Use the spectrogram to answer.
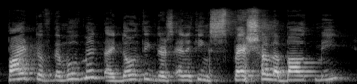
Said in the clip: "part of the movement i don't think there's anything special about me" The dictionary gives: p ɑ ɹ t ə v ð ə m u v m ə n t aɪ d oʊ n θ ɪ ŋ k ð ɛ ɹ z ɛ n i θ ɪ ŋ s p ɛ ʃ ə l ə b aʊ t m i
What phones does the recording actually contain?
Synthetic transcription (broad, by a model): p ɑ ɹ t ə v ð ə m u v m ə n t aɪ d oʊ n t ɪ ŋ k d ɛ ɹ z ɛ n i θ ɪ ŋ s p ɛ ʃ ə l ə b aʊ t m i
